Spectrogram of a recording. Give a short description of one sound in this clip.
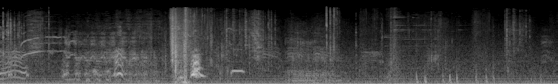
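A knife cuts and tears wetly through an animal's hide.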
